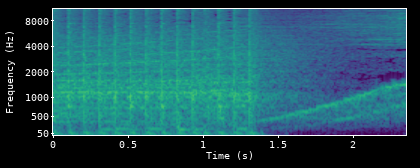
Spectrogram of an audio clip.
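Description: An electronic build-up in the soundtrack: a rapid buzzing stutter of about fourteen pulses a second, then, about a second and a half in, a single tone rising steadily in pitch.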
